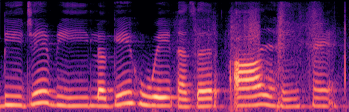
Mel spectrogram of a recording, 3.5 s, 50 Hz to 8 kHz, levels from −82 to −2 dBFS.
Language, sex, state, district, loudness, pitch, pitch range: Hindi, male, Punjab, Fazilka, -17 LUFS, 220 Hz, 210-240 Hz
